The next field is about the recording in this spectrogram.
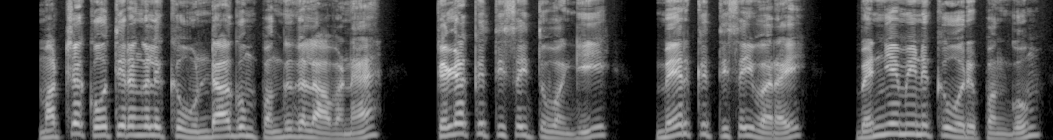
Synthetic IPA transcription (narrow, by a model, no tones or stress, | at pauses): mɐʈrɐkoːt̪ːɪɾɐŋɡɐɭɯkːɯʊɳɖaːɣɯmpɐŋɡɯɣɐɭaːʋɐnɐ | kɪɻɐkːɯt̪ːɪsɐɪt̪ːʊʋɐŋɡi | meːrkɯt̪ːɪsɐɪʋɐɾɐɪ | bɛɳjɐmiːnɯkːɯɔɾɯpɐŋɡɯm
